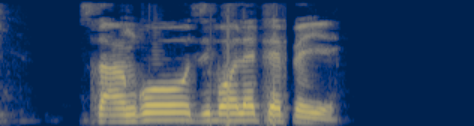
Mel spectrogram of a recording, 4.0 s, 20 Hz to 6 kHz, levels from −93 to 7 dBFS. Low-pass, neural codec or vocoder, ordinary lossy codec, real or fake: 5.4 kHz; none; AAC, 24 kbps; real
